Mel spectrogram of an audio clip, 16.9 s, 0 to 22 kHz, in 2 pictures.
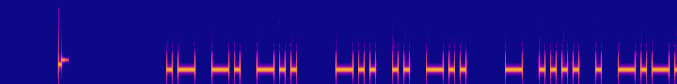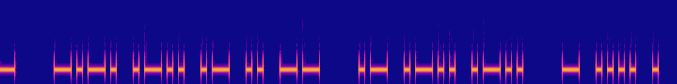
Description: Morse code, heard as a keyed tone, about 17 wpm, 700 Hz. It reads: AND DID THEY CLAIM ALL THE
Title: Sentences from Top 1500 Words 17wpm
